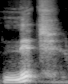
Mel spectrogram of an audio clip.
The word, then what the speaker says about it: niche: Predominantly in the US, uh, we use niche, rhyming with pitch. Uh, but niche is actually French.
